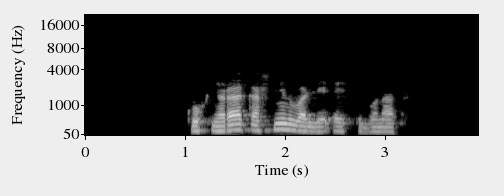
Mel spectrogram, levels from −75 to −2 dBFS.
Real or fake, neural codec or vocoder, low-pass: real; none; 3.6 kHz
